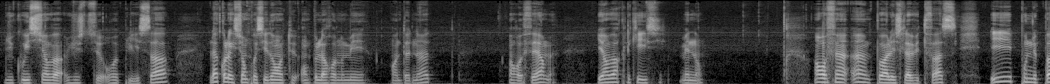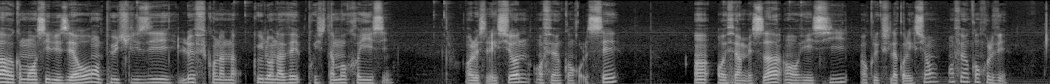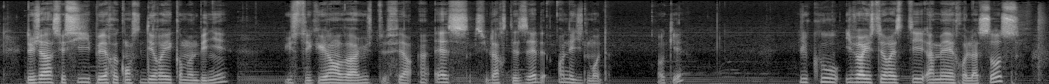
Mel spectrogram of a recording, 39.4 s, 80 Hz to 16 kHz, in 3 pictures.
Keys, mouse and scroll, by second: 0.8 click, 2.8 click, 3.0-6.0 drag, 8.0 click, 8.9 scroll down 2, 9.2 middle click, 10.1 KP_1, 14.6 click, 16.0 click, 16.7 middle click, 17.4-18.4 scroll up 6, 18.4 right click, 20.1 ctrl+c, 22.0 click, 22.9 click, 23.9 click, 25.2 ctrl+v, 26.2 KP_1, 27.8 scroll down 2, 28.2 scroll up 2, 29.2 Tab, 29.7 a, 30.1 a, 30.6 s, 33.6-35.0 middle drag, 35.0 KP_1, 36.0-36.5 shift+scroll up 3, 36.5 middle click, 37.2-39.3 scroll up 4.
